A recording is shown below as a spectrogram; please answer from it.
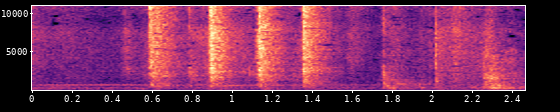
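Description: A quick, uneven run of about five sharp clicks and knocks, a quarter second or so apart, starting about half a second in.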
